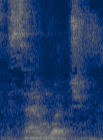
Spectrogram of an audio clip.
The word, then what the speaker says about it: sandwich: cannot pronounce her to D if it comes after n such as sandwich sandwich sandwich and for something handsome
